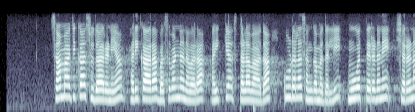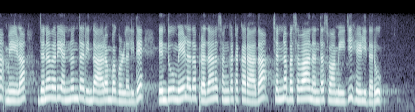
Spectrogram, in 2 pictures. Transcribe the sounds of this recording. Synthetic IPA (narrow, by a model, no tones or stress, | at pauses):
saːmaːd͡ʒikɐsud̪aːɾɐɳɛjɐhɐɾikaːɾɐbɐsɐʋɐɳːɐnɐʋɐɾɐːjkjɐst̪ʰɐlɐʋaːd̪ɐkuːɽɐlɐsɐŋɡʱɐmɐd̪ɐlːimuːʋɐt̪ːɛɾɐɽɐne̞ːʃɐɾɐɳɐmɛːɭɐ | d͡ʒɐnɐʋɐɾiɐnːond̪ɐɾind̪ɐaːɾɐmbʱɐɡɔɭːɐlid̪e̞ | end̪umɛːɭɐd̪ɐpɾɐd̪ʱaːnɐsɐŋɡʱɐʈɐkɐɾaːd̪ɐt͡ʃɛnːɐbɐsɐʋaːnɐnd̪ɐsʋaːmiːd͡ʒiɦe̞ːɭid̪ɐɾu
